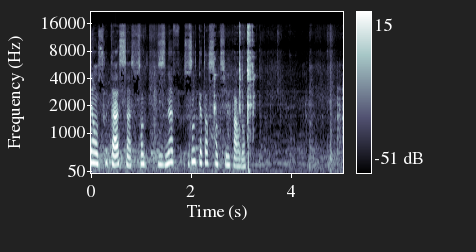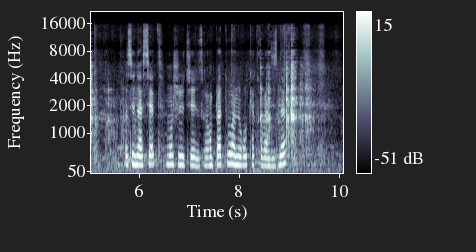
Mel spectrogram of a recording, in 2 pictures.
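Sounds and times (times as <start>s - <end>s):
porcelain plate clinking on plates: 2.4s - 3.4s, 8.3s - 9.6s.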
